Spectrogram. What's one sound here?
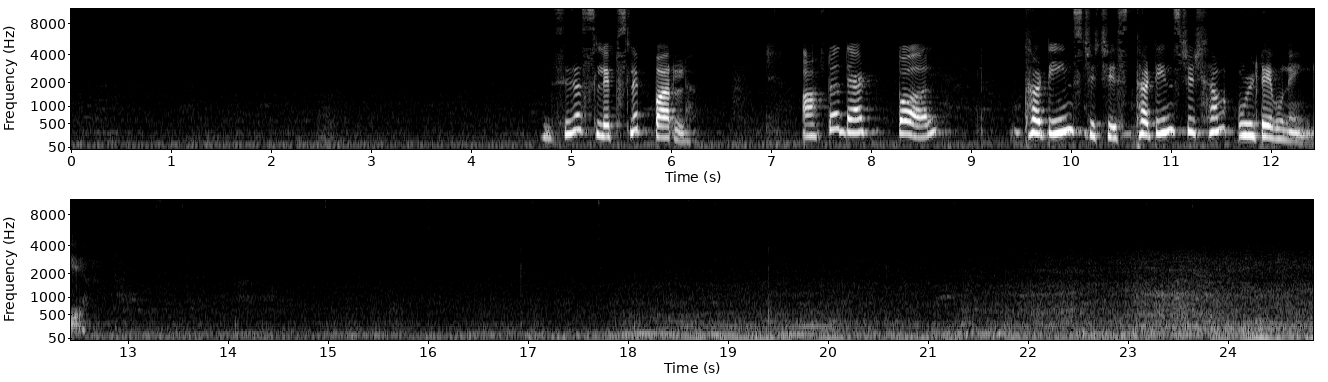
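Knitting needles click softly.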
